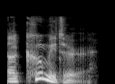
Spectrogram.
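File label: "acoumeter", British English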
